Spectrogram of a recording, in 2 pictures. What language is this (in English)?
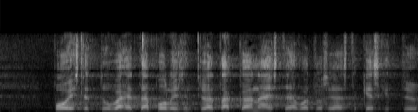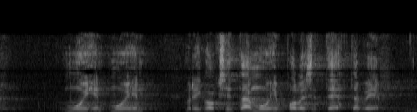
Finnish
